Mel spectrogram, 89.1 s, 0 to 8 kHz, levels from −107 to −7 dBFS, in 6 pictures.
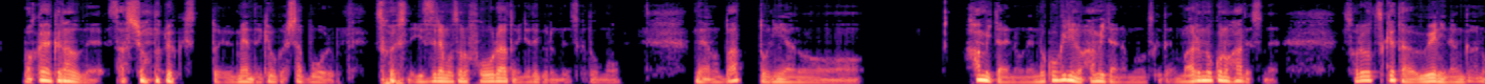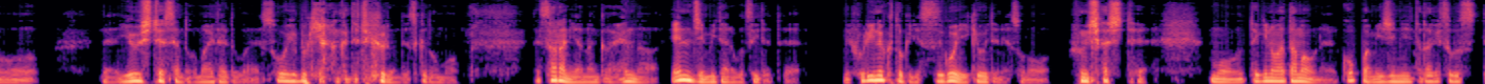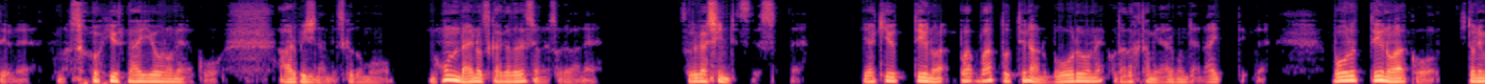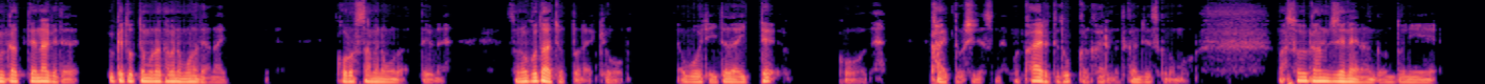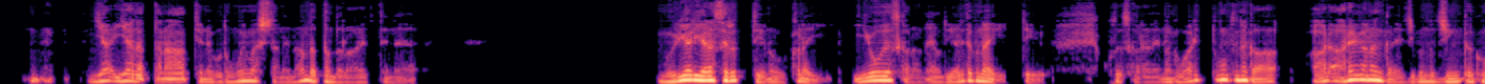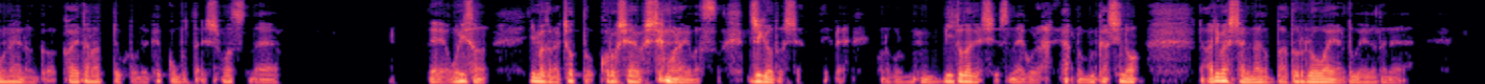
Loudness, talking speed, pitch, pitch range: -27 LUFS, 420 characters per minute, 105 Hz, 90-130 Hz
